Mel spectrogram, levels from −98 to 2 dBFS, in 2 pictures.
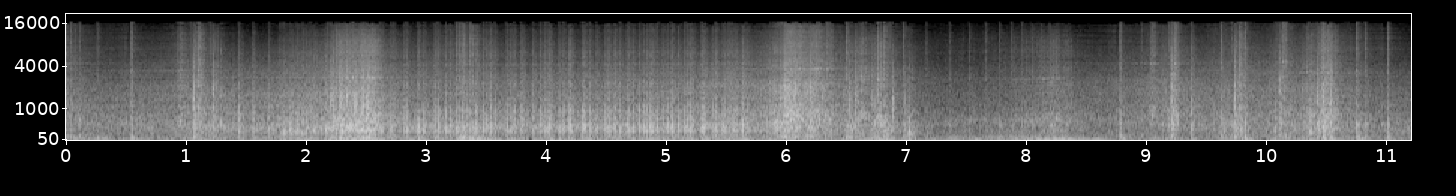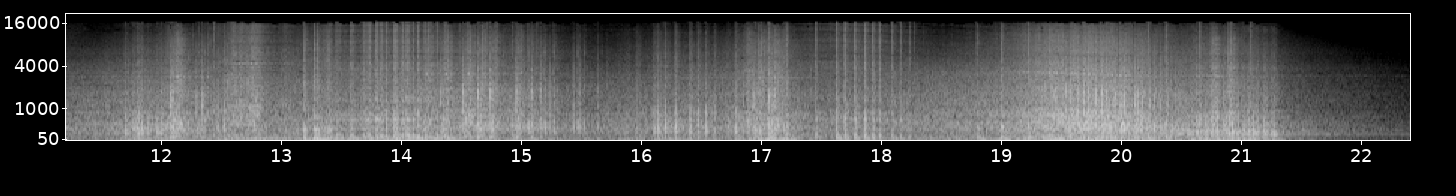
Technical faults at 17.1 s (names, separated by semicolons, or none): none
